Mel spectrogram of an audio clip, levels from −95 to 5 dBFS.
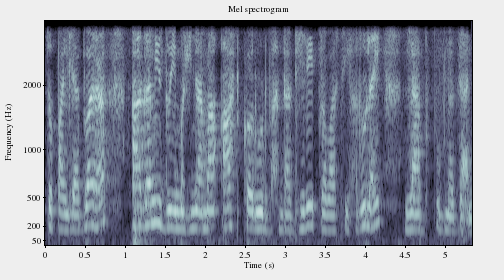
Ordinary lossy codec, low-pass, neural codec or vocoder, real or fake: none; 3.6 kHz; codec, 44.1 kHz, 7.8 kbps, Pupu-Codec; fake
